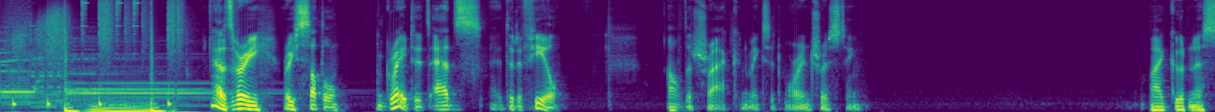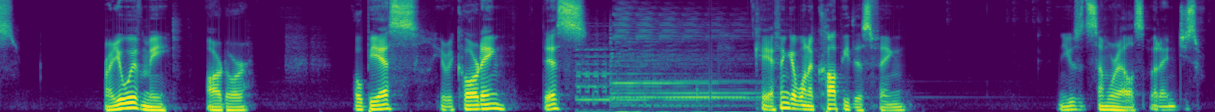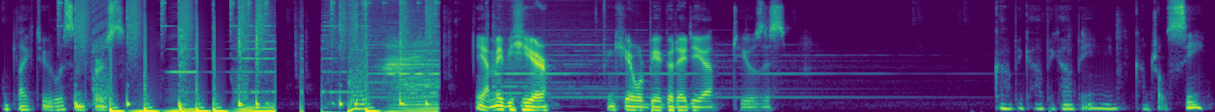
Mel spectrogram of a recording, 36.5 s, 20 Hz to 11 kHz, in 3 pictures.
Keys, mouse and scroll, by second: 13.5 ctrl+s, 14.6 ctrl+scroll up 2, 16.4 click, 17.3 space, 18.5 ctrl+scroll down 1, 18.9 ctrl+space, 19.9 r, 20.6 click, 21.6 ctrl+scroll up 1, 21.9 ctrl+click, 22.6 ctrl+click, 23.1 ctrl+scroll down 1, 23.9 click, 24.1 space, 25.3 ctrl+scroll up 1, 26.7 space, 26.8 click, 28.4 space, 29.3 ctrl+scroll down 1, 30.1-30.9 ctrl+scroll up 2, 31.4 r, 31.9-33.3 drag, 33.5 ctrl+click, 33.9 ctrl+click, 34.4 ctrl+click, 35.1 ctrl+c, 35.4 ctrl+scroll down 1.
